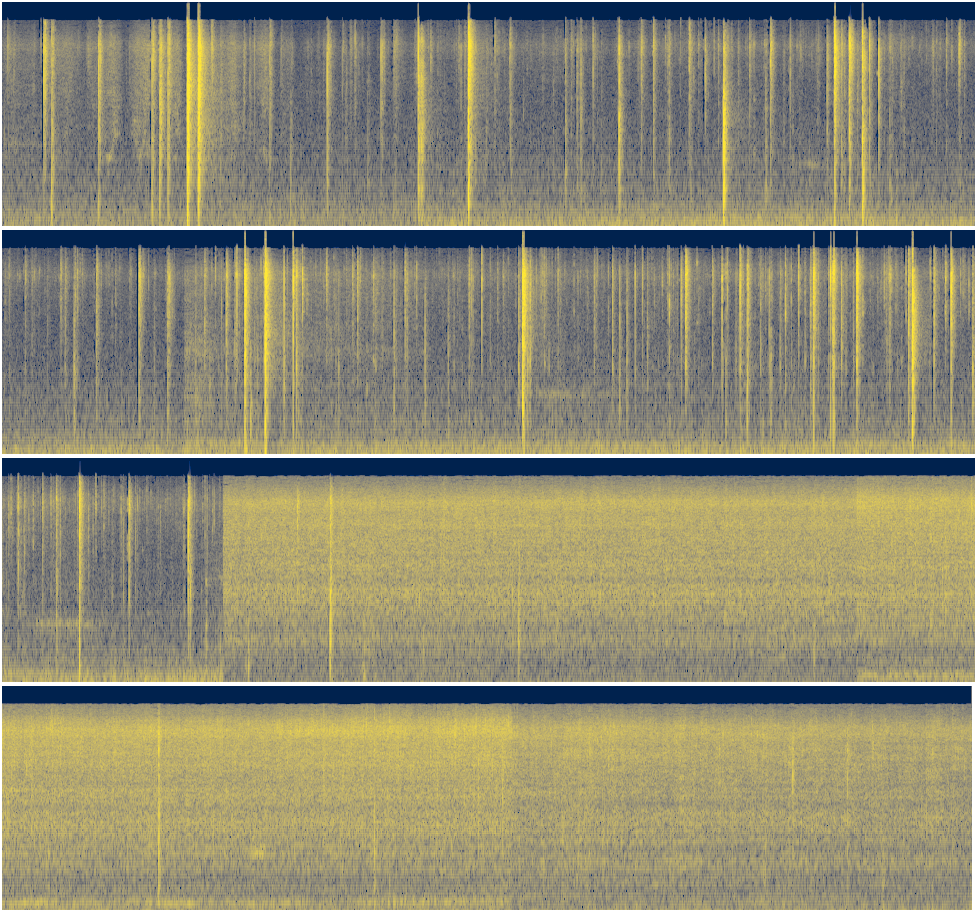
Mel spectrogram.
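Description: A wood campfire crackling, with sharp irregular snaps, for roughly the first half; then, after an abrupt change, bacon-wrapped steak bundles sizzling steadily in a frying pan over the fire.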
